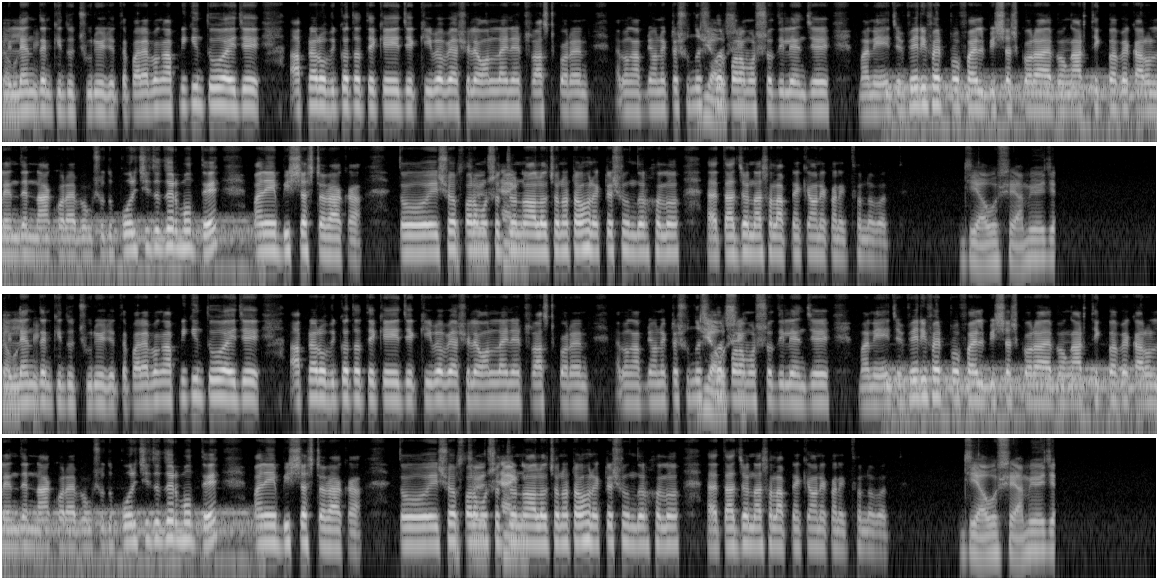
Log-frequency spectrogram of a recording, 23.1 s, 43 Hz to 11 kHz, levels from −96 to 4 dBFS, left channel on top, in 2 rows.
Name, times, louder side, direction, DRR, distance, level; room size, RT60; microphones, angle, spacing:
voice 1, 0.0-5.9 6.1-15.1 15.5-20.4, left 1 dB, 10° left, 0.4 m, -24 dB
voice 2, 7.0-7.4 16.2-16.8 21.1-22.1, right 3 dB, 30° right, 0.7 m, -29 dB
sound 1, 8.8-14.2, right 1 dB, 90° right, 2.4 m, -34 dB
open air
head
